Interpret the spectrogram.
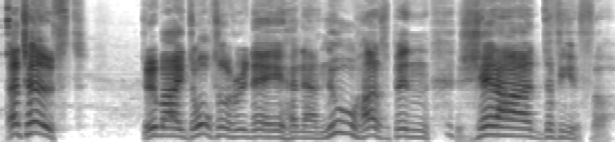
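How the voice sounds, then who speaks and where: An actor playing a jovial, pompous middle-aged aristocrat in a period audio drama, with a declamatory manner. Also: male voice, fairly high pitch, sing-song, slow, sharp tone, a faint crowd, slight background noise, heavily acted. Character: pompous, jovial aristocratic father, French royalist marquis. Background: music.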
